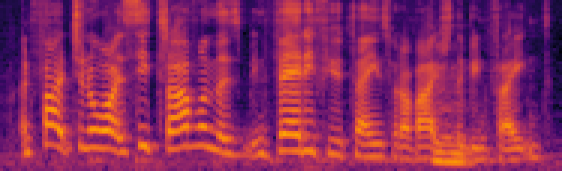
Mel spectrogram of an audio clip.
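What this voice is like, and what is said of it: Glasgow Scottish accent. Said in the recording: “I've got this thing called a Glasgow accent”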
